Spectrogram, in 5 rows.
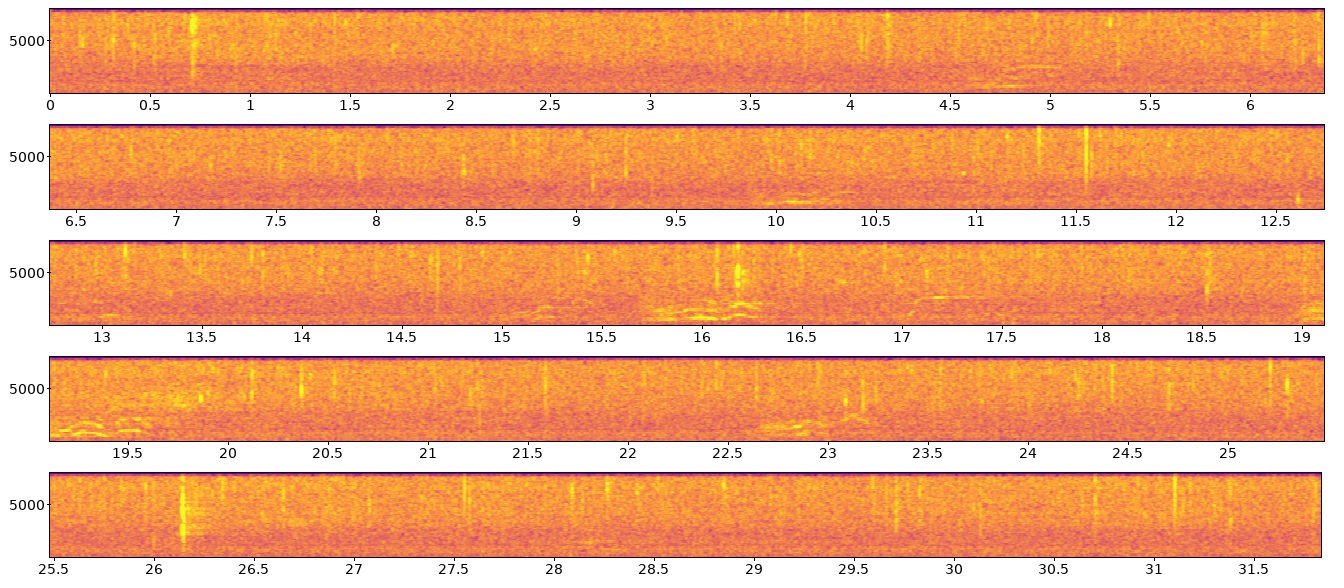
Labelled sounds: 4.8	5.1	killer whale, offshore, 2.2 to 2.6 kHz
15.8	16.4	killer whale, offshore, 1.2 to 2.2 kHz
17.1	17.4	killer whale, offshore, 2.6 to 2.8 kHz
22.6	22.9	killer whale, offshore, 1.2 to 1.7 kHz

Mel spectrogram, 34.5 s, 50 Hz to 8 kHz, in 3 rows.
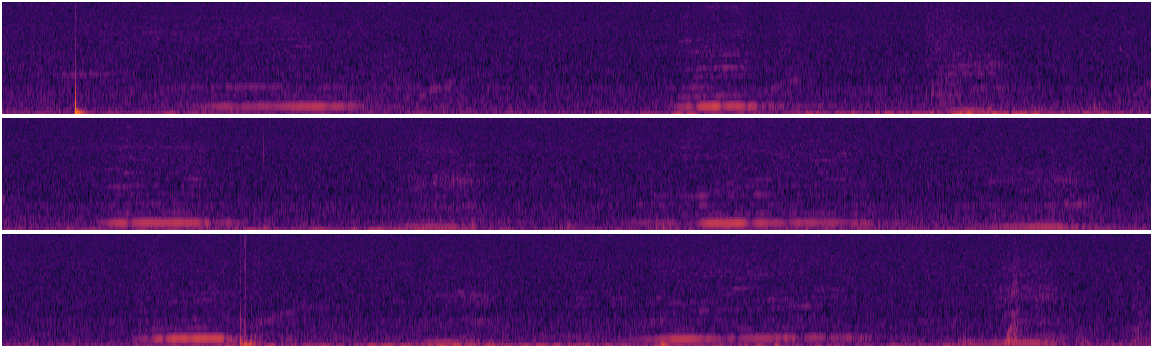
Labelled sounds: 0.0	1.1	humpback whale, 1.0 to 1.7 kHz
6.9	8.1	humpback whale, 0.80 to 2.1 kHz
9.6	9.9	humpback whale, 1.4 to 1.6 kHz
12.5	12.8	humpback whale, 1.2 to 1.3 kHz
15.9	16.2	humpback whale, 1.3 to 1.6 kHz
18.3	18.7	humpback whale, 0.90 to 1.1 kHz
19.0	19.9	humpback whale, 1.4 to 2.6 kHz
21.4	21.9	humpback whale, 1.3 to 2.0 kHz
25.7	26.3	humpback whale, 0.83 to 1.1 kHz
30.8	31.1	humpback whale, 1.1 to 1.2 kHz

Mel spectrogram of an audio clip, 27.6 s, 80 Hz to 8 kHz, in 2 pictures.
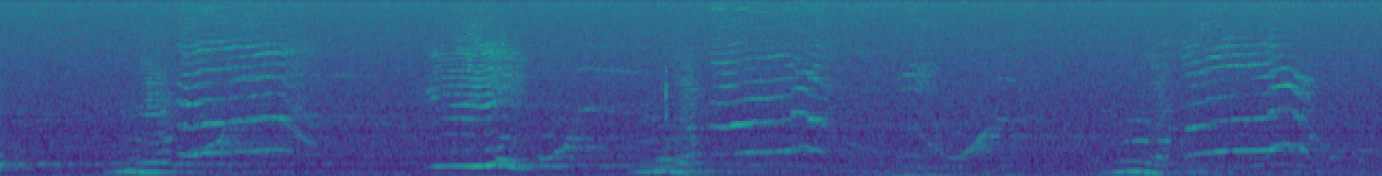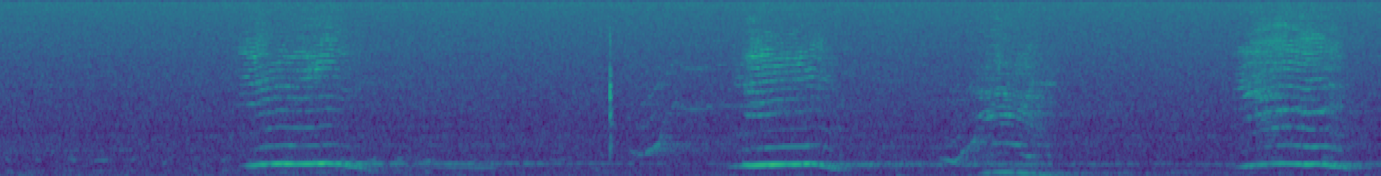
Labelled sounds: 1.4	3.1	humpback whale, 0.80 to 4.3 kHz
4.2	5.1	humpback whale, 1.0 to 3.8 kHz
5.8	6.4	humpback whale, 1.1 to 2.4 kHz
7.1	8.3	humpback whale, 0.83 to 3.3 kHz
9.0	9.3	humpback whale, 2.1 to 2.5 kHz
11.8	13.2	humpback whale, 0.80 to 5.0 kHz
13.6	14.2	humpback whale, 1.5 to 2.0 kHz
16.2	17.3	humpback whale, 0.83 to 3.7 kHz
20.5	22.0	humpback whale, 1.1 to 3.5 kHz
23.5	24.4	humpback whale, 0.99 to 2.0 kHz
26.2	27.3	humpback whale, 1.1 to 4.2 kHz

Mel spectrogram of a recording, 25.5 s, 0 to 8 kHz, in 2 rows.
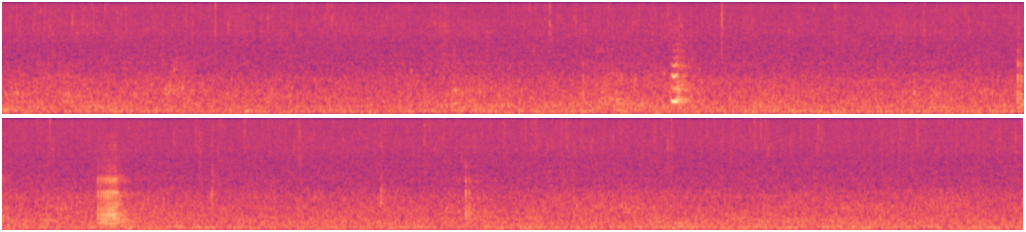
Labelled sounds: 14.0	14.2	croaking sound likely from a nearby submerged object, 1.3 to 1.6 kHz

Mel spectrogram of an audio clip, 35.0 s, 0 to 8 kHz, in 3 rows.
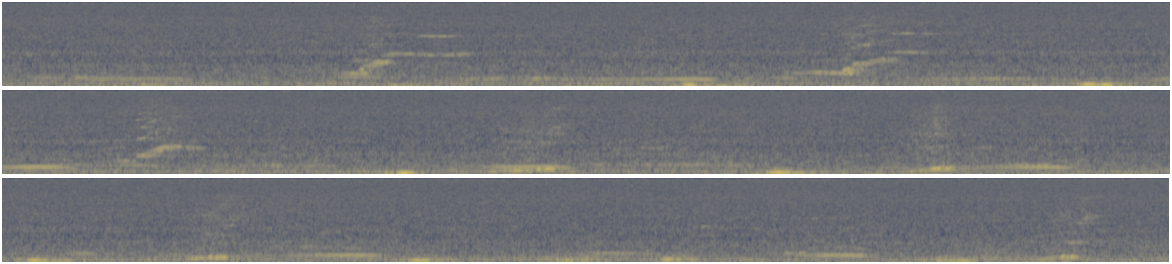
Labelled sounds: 3.7	4.6	humpback whale, 0.80 to 2.4 kHz
8.4	9.3	humpback whale, 0.80 to 2.6 kHz
13.1	13.7	humpback whale, 0.80 to 1.1 kHz

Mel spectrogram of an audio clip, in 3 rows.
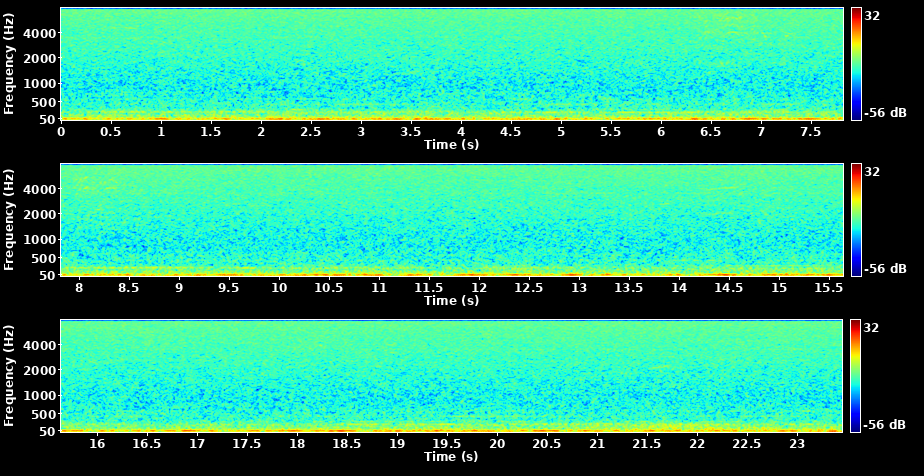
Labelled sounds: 0.5	0.8	Pacific white-sided dolphin, 4.4 to 4.6 kHz
14.3	14.6	Pacific white-sided dolphin, 3.8 to 4.3 kHz

